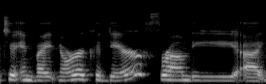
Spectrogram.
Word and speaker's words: Khudhair: faculty hi everyone my name is nora coder i'm from factor in wentache faculty of social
